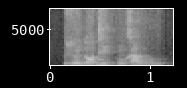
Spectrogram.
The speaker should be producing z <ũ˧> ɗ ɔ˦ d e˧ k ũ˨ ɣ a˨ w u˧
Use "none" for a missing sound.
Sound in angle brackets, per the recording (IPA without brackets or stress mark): ũ˧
